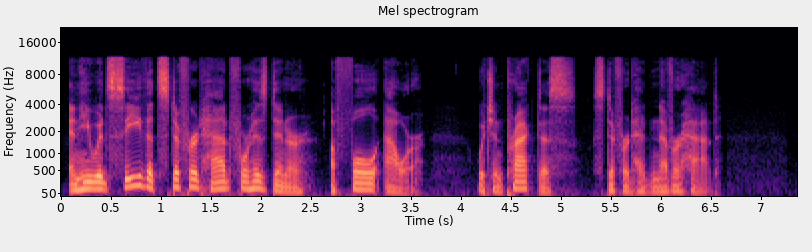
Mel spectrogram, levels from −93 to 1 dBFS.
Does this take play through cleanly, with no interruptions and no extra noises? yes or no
yes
